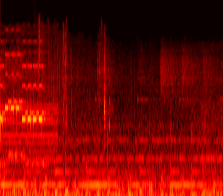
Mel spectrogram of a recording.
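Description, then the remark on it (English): A phone rings with a bright electronic tone in a film scene as the CIA calls Bourne while watching him from thousands of miles away; the tone is clearest in the opening moment, then fades beneath a steady low hum and busy background noise. No one speaks. “At one point, they reach Bourne on a phone while watching him from thousands of miles away.”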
